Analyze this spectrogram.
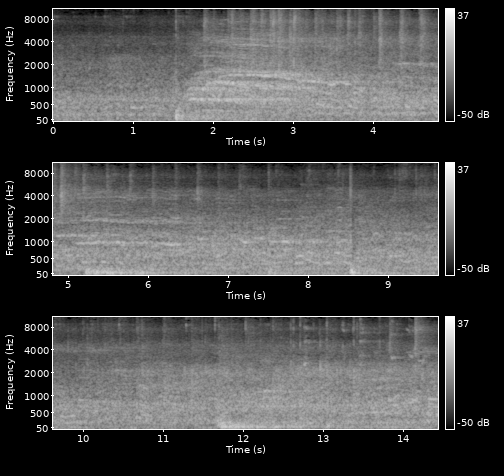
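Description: Ping-pong balls click sharply against paddles and tables in a large echoing hall.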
